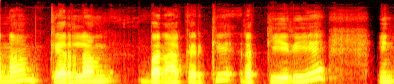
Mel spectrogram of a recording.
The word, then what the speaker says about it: Keralam: मलयालम में अगर हम केरला को प्रोनाउंसिएशन करते हैं तो वह वर्ड निकल के आता है केरलम।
